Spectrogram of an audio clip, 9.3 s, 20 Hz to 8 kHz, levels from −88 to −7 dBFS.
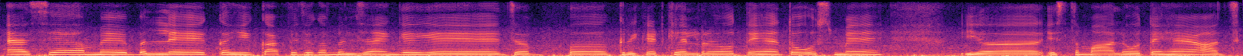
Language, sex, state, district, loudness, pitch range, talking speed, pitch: Hindi, female, Uttar Pradesh, Budaun, -18 LUFS, 230-245 Hz, 140 wpm, 235 Hz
